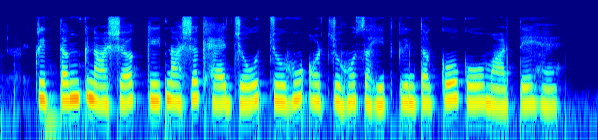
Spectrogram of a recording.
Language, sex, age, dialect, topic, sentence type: Hindi, female, 41-45, Garhwali, agriculture, statement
